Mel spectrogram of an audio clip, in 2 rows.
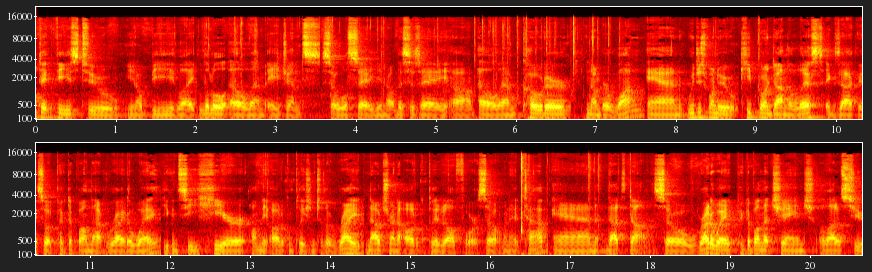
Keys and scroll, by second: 2.6 super+Tab, 4.2 alt+shift+Left, 4.3 alt+shift+Left, 5.3-7.5 typing, 8.5 super+s, 16.5 Tab, 17.4 super+Tab.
